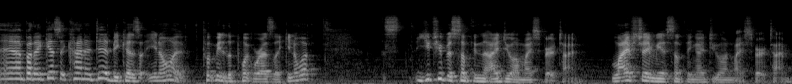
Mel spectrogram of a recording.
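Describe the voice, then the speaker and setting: A man talks at a very fast pace in a high voice with very wide swings in pitch, over noticeable background noise. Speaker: gaming YouTuber and streamer. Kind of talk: casual vlog talk to viewers.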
